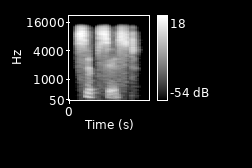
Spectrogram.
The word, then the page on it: subsist: Indian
